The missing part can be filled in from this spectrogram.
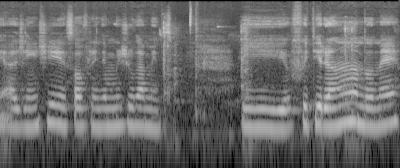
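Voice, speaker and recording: The woman's medium-pitched voice stays monotone and flat while noticeable background noise plays behind it. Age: 30s. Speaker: vlogger. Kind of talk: casual video narration. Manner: casual, many fillers.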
